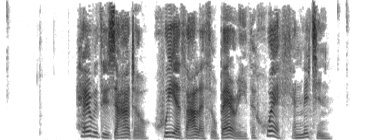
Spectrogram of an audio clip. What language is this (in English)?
Cornish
